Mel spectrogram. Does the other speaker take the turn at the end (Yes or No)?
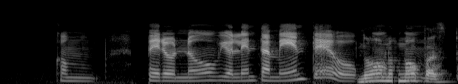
Yes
